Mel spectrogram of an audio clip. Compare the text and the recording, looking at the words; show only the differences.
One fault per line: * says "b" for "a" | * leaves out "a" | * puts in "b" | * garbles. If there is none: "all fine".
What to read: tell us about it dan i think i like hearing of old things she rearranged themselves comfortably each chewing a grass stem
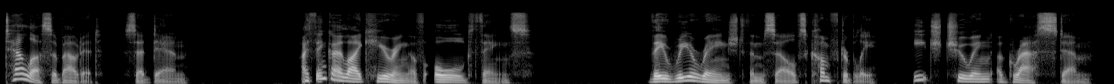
* puts in "said"
* says "they" for "she"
